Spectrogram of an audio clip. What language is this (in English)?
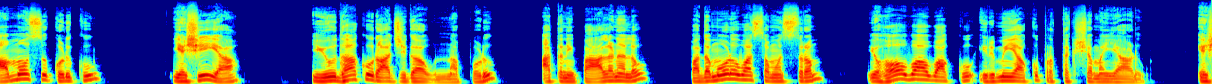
Telugu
